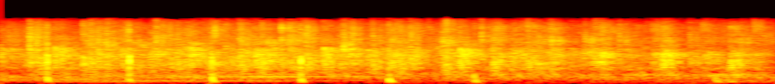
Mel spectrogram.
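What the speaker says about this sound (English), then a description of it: "I'd like to ask for a round of applause for our panel." A conference audience gives its panel a soft, steady round of applause. The clapping is fairly distant and continuous, with a few sharper claps standing out, and it lasts only a few seconds.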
